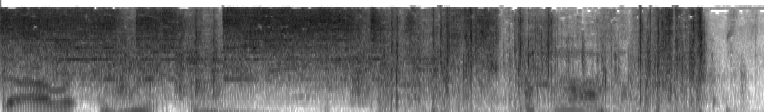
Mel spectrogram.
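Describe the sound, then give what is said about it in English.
A rough, crackling mechanical whirring runs steadily throughout as a slow printer grinds away, while a frustrated voice shouts over it in short bursts. “Stupid printer! We've got show to do here. Stupid, stupid printer! Come on! I hate this printer!”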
